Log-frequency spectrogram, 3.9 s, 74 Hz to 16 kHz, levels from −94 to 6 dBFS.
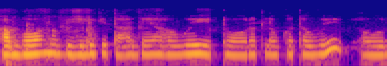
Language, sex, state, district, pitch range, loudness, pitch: Bhojpuri, female, Uttar Pradesh, Ghazipur, 195-205 Hz, -23 LUFS, 195 Hz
